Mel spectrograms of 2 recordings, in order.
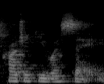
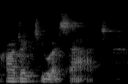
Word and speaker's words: Project US@: possible the approach that we're taking oh it's pronounced project usa not project u.s act i know there's a little bit of confusion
